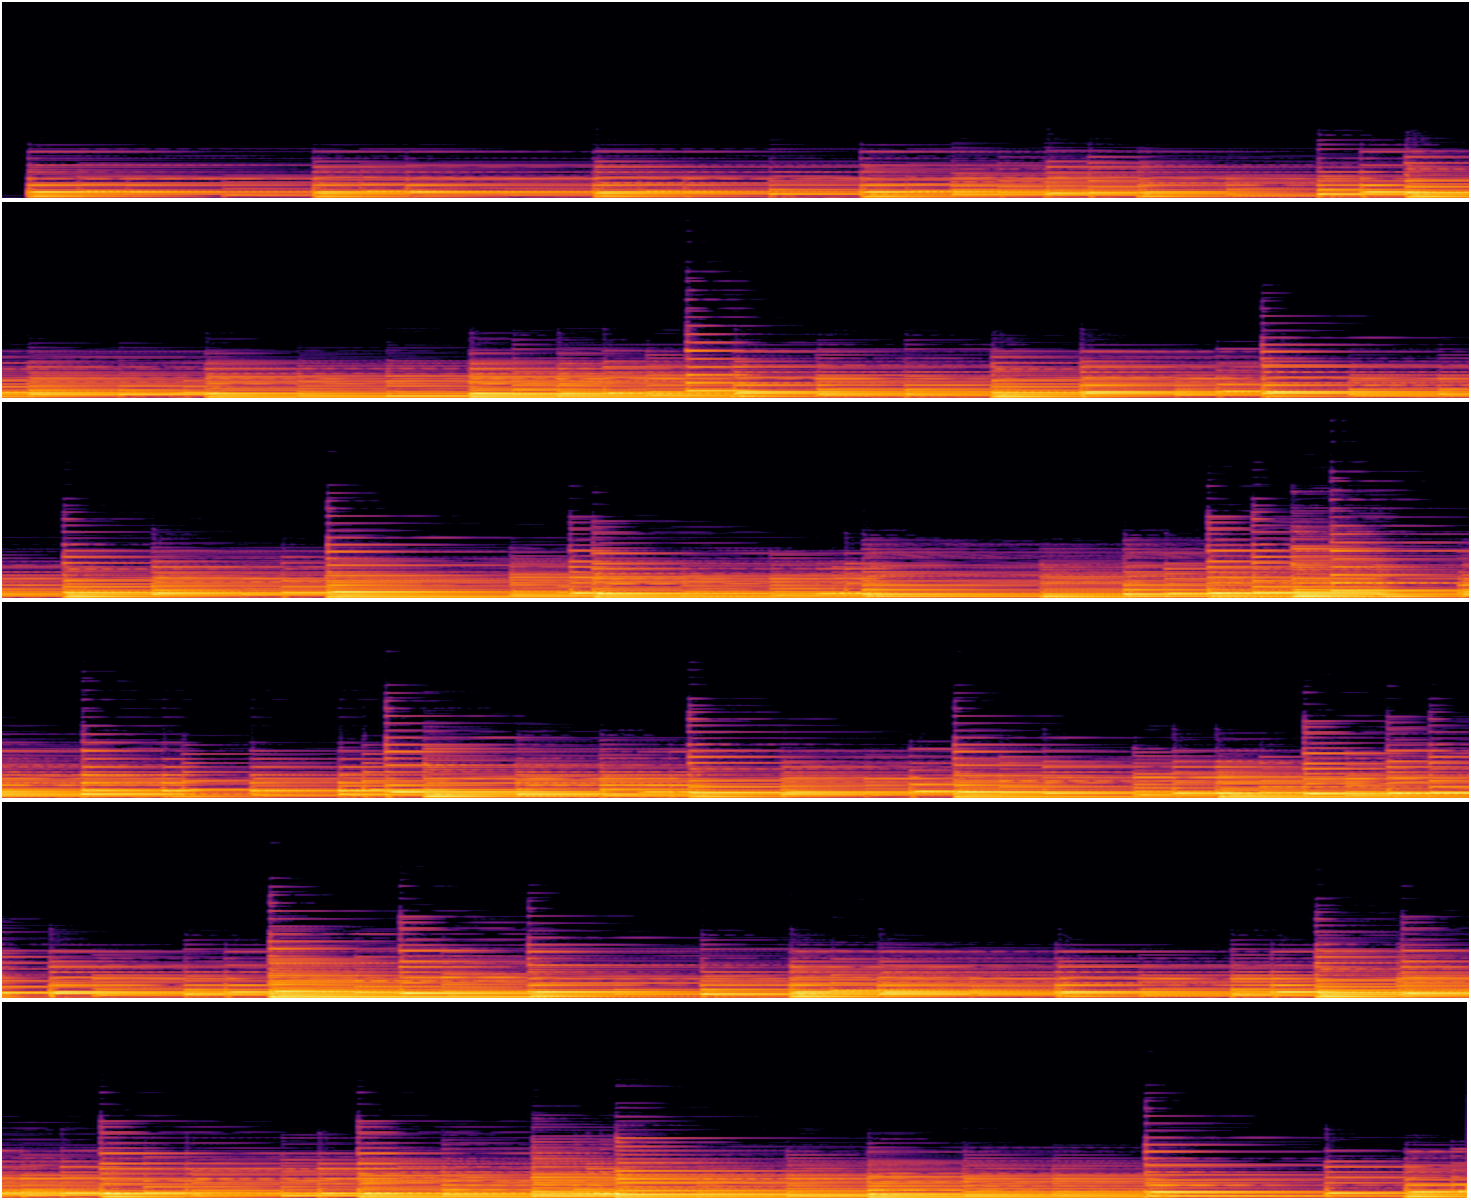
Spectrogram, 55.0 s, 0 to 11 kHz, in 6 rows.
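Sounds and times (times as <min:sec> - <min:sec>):
piano sketch: 0:00.2 - 0:54.9.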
